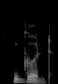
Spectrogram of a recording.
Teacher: So it's the oo. So it's the short oo sound and in Japanese also it is perceived as a short u.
